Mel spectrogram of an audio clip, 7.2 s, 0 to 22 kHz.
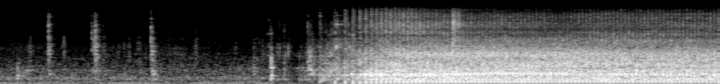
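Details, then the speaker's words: Craftsman 917.388834 push mower, Briggs & Stratton Classic flathead, with the aftermarket Amazon carb scrapped and oil clean: catches after a few pulls and runs really good, settling into a steady, even buzz with no misses. "So this thing runs really good."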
